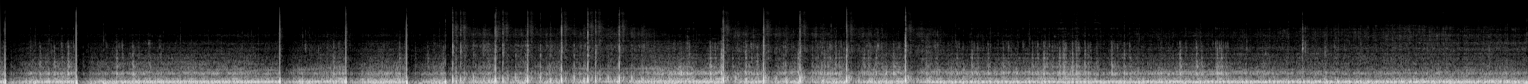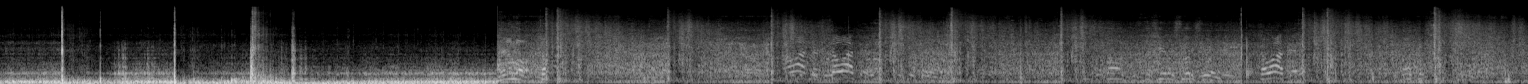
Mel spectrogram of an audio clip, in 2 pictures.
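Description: Tank engine running with a loud, steady low drone, close to the camera on the tank's hull, with sharp cracks of gunfire scattered over it. About twenty seconds in the sound changes abruptly to quieter crackling gunfire with voices calling out.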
